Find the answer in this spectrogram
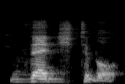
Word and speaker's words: vegetable: So the pronunciation is ve vegetable. Vegetable. But I just told you when we have vibration and then a T, it's not easy. This T and vegetable, we need that T.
